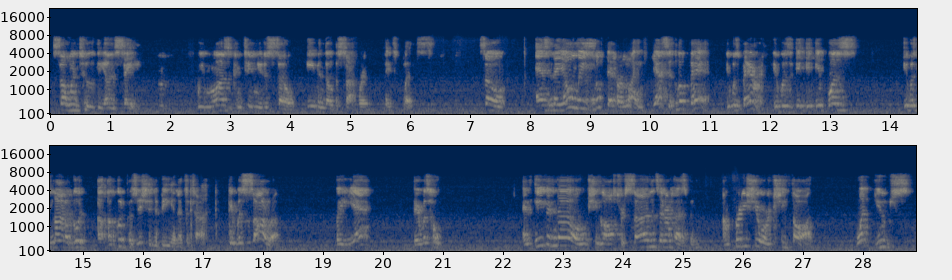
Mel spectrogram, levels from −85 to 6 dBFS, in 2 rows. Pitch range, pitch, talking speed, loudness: 235-325 Hz, 270 Hz, 155 wpm, -30 LUFS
